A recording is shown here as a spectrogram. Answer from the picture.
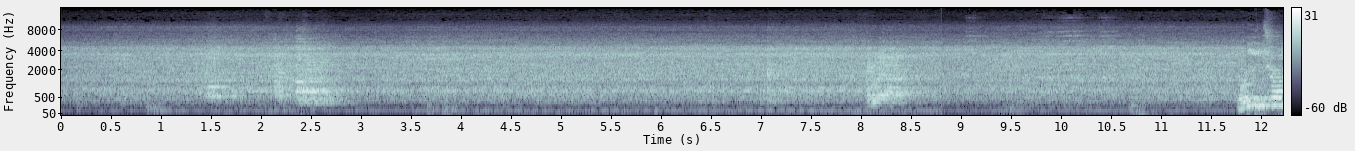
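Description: Steady radio static hiss from a handheld radio, with brief faint voice-like fragments coming through about two seconds in and again about eight seconds in.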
